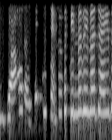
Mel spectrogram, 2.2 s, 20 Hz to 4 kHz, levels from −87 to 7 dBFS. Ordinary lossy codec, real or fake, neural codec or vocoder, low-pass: none; real; none; 3.6 kHz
